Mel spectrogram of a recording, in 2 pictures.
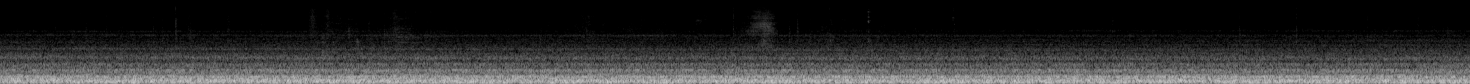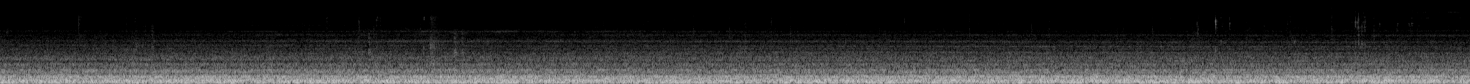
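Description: Steady running noise heard from inside a double-decker Green car of a JR East Tokaido Line local train moving at speed: an even low rumble of wheels on rail, with a few faint ticks.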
